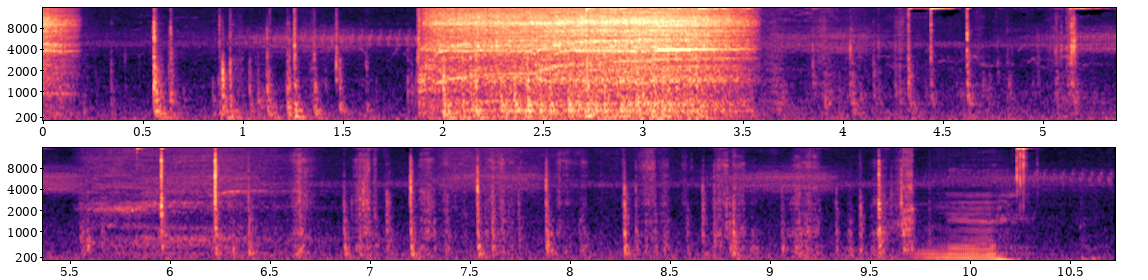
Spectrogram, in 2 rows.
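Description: Ratchet wrench removing 13 mm bolts from the upper radiator shroud of a Ram truck, quick clicking ratchet strokes and a burst of loud power-tool whir, with someone talking between them.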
